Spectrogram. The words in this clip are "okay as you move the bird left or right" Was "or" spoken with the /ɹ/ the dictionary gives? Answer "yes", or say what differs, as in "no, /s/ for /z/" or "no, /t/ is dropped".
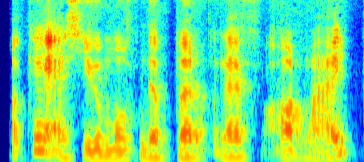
no, /l/ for /ɹ/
